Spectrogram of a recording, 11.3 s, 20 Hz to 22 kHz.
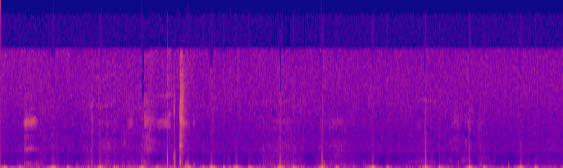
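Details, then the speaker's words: Normal heart sounds from a live heartbeat ASMR recording: steady, regular low thumps at about 65 a minute with a faint background hum. "トクトクってすごい落ち着いて寝れるね、これ。"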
